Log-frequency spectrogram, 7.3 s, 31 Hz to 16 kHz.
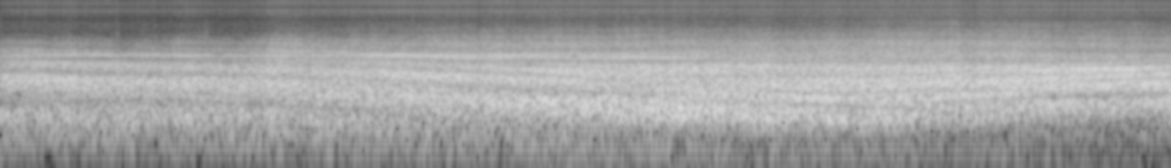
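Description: Boeing 737-300 airliner's CFM56 turbofans flying low overhead on final approach. A thin engine whine falls slightly in pitch over the first few seconds, and the jet noise slowly grows louder toward the end.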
